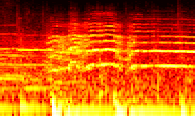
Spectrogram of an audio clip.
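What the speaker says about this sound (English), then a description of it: "That's why there's so many chickens in town." Chickens in a town in The Legend of Zelda: Tears of the Kingdom cluck and crow, a rooster-like call carrying over a soft game backdrop, fairly close and steady, with no talk.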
